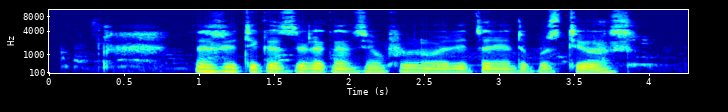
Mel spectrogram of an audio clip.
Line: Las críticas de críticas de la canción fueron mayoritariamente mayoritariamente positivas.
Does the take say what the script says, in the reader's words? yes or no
no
